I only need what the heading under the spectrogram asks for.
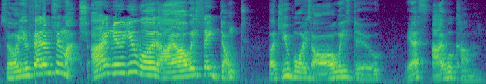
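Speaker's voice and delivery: slow, low sighing voice at the end; weary old man. Acted. Mister Carp scolds the boy, slow weary old voice. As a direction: sound like a tired old teacher. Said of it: "said Mister Carp".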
